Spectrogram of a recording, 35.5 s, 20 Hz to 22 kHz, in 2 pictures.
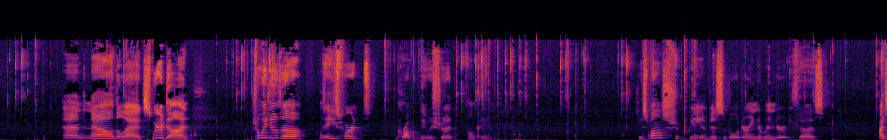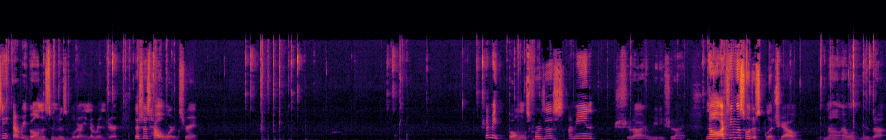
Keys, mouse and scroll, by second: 0.3 shift+right click, 0.7 e, 2.3 Tab, 2.6 shift+f, 5.0 shift+f, 8.3 shift+f, 9.4 Tab, 9.5 right click, 9.8 shift+f, 10.3 shift+d, 10.7 g, 11.3 g, 13.1 r, 13.7 shift+f, 16.7 s, 17.7 g, 18.9 shift+f, 20.2 r, 20.9 r, 23.1 shift+f, 23.9 s, 25.7 g, 28.2 shift+f, 32.1 ctrl+z, 32.5 ctrl+z, 32.9 ctrl+z, 33.3 ctrl+z, 33.7 ctrl+z, 34.3 ctrl+z, 34.7 shift+f, 35.3 g.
